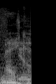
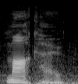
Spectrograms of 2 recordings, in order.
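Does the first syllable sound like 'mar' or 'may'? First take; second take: may; mar. First: The first vowel sounds like the one in 'may'. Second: The first vowel sounds like the one in 'car'. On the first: This is how the speaker habitually says it. "I've always I've always pronounced it Mako" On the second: This is the official pronunciation. "officially pronounced Marco"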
